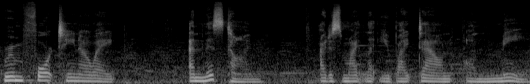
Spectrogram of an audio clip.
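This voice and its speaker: A woman's voice: low voice, unhurried, heavy background noise. An actress playing a domineering, teasing, sardonic vampire woman in a video game, commanding and mocking. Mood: smug, seductive. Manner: commanding, mocking, casual slangy wording.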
